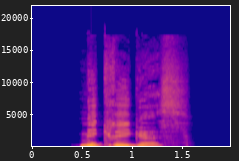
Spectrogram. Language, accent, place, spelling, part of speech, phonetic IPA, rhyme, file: German, Germany, Berlin, mickriges, adjective, [ˈmɪkʁɪɡəs], -ɪkʁɪɡəs, De-mickriges.ogg
- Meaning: strong/mixed nominative/accusative neuter singular of mickrig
